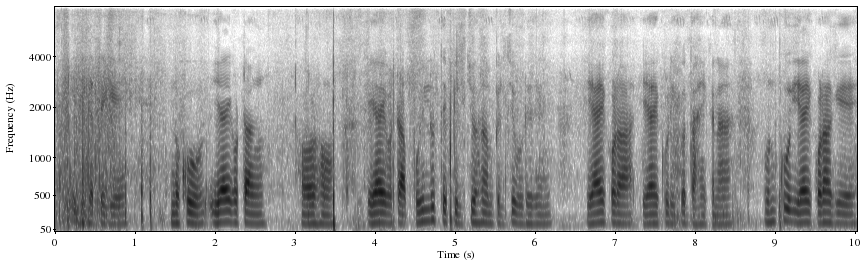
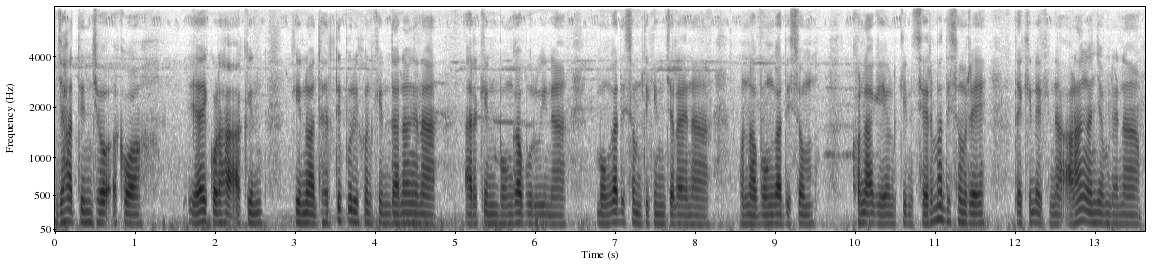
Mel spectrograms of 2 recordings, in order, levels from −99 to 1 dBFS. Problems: background sounds at intervals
